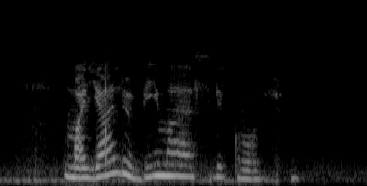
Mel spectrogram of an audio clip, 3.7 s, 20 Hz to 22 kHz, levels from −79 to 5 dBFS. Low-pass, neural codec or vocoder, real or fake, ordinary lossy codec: 7.2 kHz; vocoder, 22.05 kHz, 80 mel bands, HiFi-GAN; fake; Opus, 24 kbps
